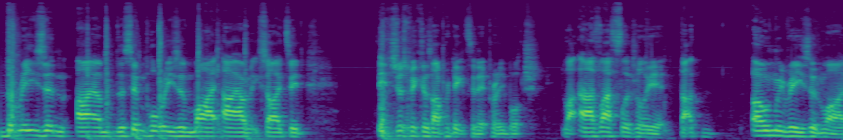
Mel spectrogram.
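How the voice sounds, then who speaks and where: A man with a British accent talks at a fairly quick pace, medium pitch and ordinary pitch variation. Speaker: reaction video youtuber. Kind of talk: casual reaction commentary. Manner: loud.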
